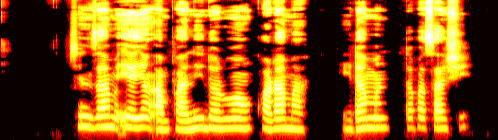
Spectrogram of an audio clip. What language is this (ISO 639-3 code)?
hau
